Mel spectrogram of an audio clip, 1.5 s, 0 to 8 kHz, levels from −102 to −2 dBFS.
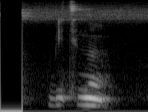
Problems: low volume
